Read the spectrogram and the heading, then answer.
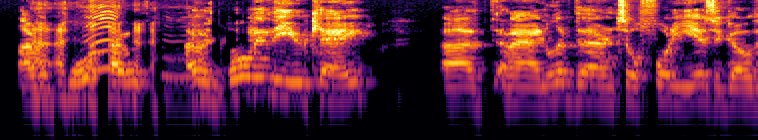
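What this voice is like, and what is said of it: British accent with Australian hint. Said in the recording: “UK with a hint of Australian”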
